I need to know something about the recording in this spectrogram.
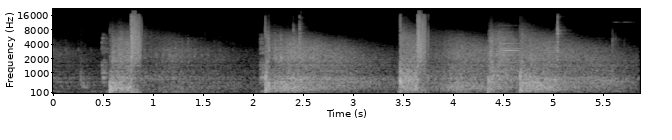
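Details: Replica Colt Paterson revolver: sharp metallic snaps a few seconds apart with no full report as caps fail to fire; weak mainspring giving too light a hammer strike suspected, possibly overly insensitive percussion caps; percussion cap misfire.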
